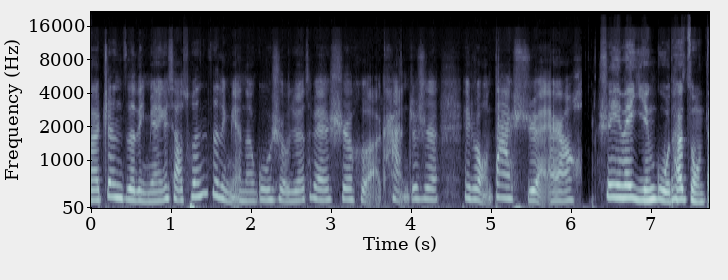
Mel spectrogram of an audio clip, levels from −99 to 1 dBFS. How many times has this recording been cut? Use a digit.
1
